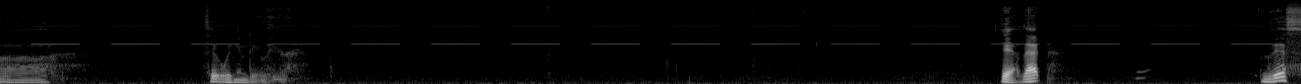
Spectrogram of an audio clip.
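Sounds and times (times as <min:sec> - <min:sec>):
faint electronic beeping: 0:00.0 - 0:13.0
faint ticks: 0:05.4 - 0:06.0.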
